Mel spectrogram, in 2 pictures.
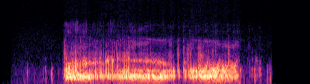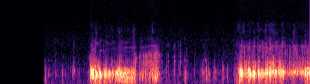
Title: Stomach Growling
